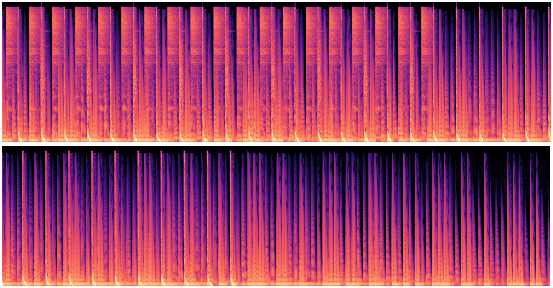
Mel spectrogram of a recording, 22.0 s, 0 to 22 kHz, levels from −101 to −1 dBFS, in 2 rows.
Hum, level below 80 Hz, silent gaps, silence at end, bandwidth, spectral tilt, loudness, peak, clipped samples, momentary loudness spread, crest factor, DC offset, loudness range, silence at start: none; -16 dBFS; none; 0 s; 19.5 kHz; -5 dB/octave; -14 LUFS; 0 dBFS; under 0.1%; 9 LU; 14 dB; under 0.1%; 8 LU; 0 s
